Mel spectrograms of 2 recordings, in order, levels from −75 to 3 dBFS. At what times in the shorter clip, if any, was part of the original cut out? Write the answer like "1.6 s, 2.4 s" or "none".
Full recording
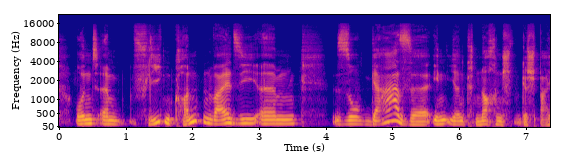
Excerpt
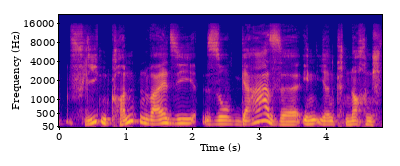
2.0 s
